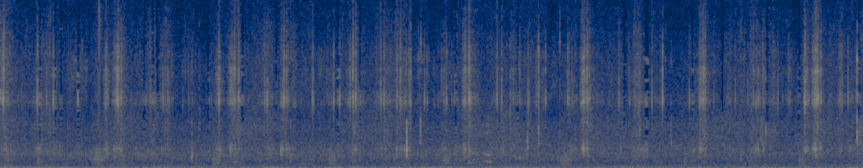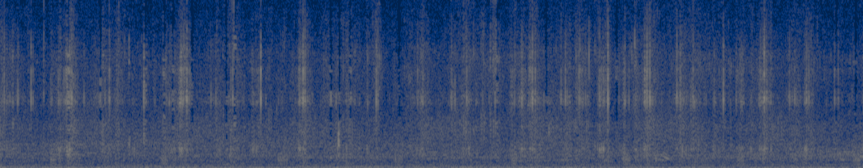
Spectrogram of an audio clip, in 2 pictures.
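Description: Footsteps tap along a paved path at a steady walking pace.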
